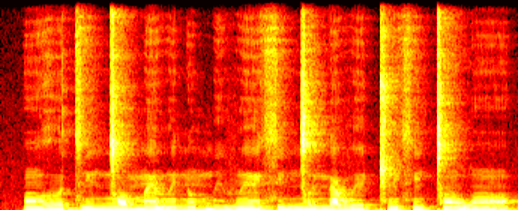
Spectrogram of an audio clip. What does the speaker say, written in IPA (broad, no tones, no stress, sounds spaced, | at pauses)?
ɔ̃ ɣ ɤ d͡z ĩ ŋ͡ǀ ɔ m ɛ̃ β ẽ n õ m i β ẽ s i ŋ͡ǀ ɯ n a β e ǁ ĩ s ĩ ǀ ɔ̃ w ɔ̃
